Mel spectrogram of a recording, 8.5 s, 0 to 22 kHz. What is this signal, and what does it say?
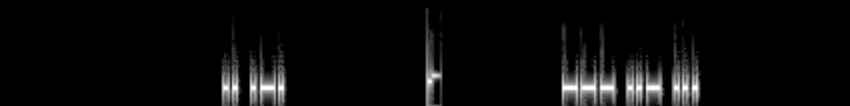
Morse code, heard as a keyed tone, about 24 wpm, 700 Hz. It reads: IR OUS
